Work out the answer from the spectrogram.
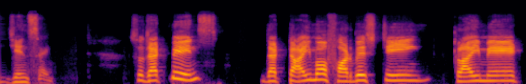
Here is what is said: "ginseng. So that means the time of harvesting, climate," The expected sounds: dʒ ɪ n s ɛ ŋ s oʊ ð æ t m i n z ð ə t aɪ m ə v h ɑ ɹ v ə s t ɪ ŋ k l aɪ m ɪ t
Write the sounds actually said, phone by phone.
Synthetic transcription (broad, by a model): dʒ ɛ n s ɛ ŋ s oʊ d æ t m i n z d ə t aɪ m ə v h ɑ ɹ b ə s t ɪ ŋ k l aɪ m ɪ t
